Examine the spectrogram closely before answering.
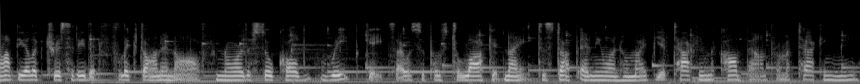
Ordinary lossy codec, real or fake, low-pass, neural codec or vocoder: MP3, 48 kbps; real; 7.2 kHz; none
